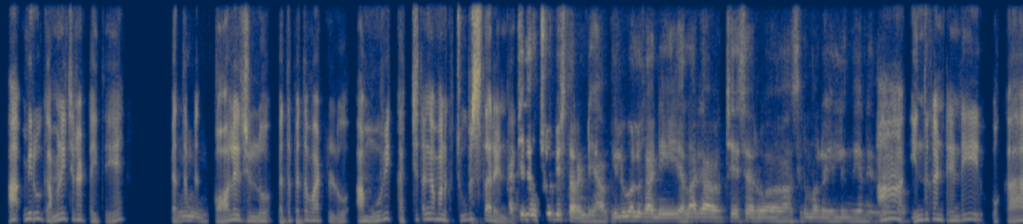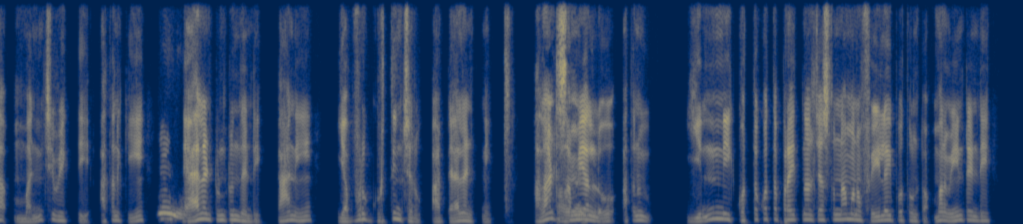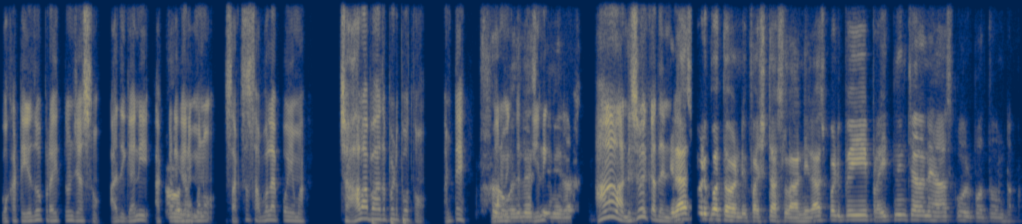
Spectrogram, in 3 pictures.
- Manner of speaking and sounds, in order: in English: "మూవీ"; in English: "టాలెంట్"; in English: "టాలెంట్‌ని"; lip smack; in English: "సక్సెస్"; chuckle; in English: "ఫస్ట్"
- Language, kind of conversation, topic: Telugu, podcast, మంచి కథ అంటే మీకు ఏమనిపిస్తుంది?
